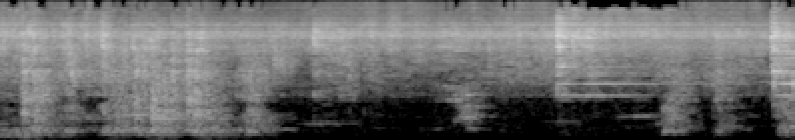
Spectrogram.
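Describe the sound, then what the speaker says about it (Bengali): Onions frying in hot oil in a home wok (kadai) while chicken kosha is prepared, with a loud hissing sizzle at first that settles into quieter crackling and occasional bursts. "এখন কড়াইয়ে তেল দিয়েছে, তারপর পেঁয়াজগুলো দিয়েছে, ভাজছে"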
